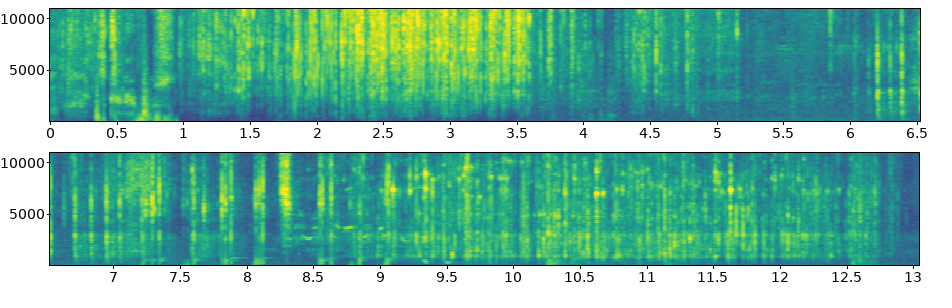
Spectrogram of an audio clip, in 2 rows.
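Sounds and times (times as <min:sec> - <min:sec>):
crinkling and crackling: 0:00.0 - 0:13.0
sharp clicks: 0:06.6 - 0:09.5.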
